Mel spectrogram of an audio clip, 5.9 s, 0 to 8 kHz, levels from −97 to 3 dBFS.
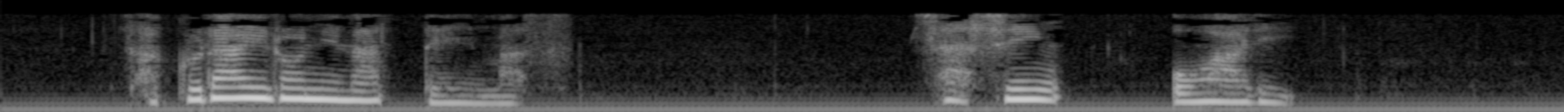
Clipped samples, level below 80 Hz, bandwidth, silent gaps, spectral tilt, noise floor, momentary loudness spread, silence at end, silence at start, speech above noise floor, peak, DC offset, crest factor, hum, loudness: under 0.1%; -50 dBFS; 5.8 kHz; none; -10.5 dB/octave; -49 dBFS; 20 LU; 0.2 s; 0.45 s; 24 dB; -14 dBFS; under 0.1%; 16 dB; 50 Hz at -50 dBFS; -26 LUFS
